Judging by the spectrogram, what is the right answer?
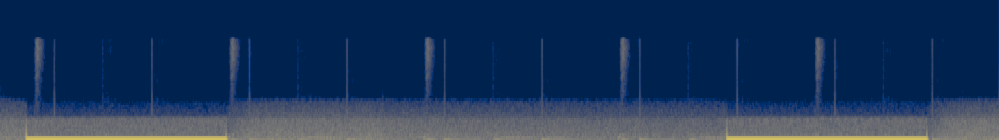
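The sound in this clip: Telephone ringback tone while placing a call: two loud, steady tones of about a second each, separated by a silent gap of roughly two and a half seconds.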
